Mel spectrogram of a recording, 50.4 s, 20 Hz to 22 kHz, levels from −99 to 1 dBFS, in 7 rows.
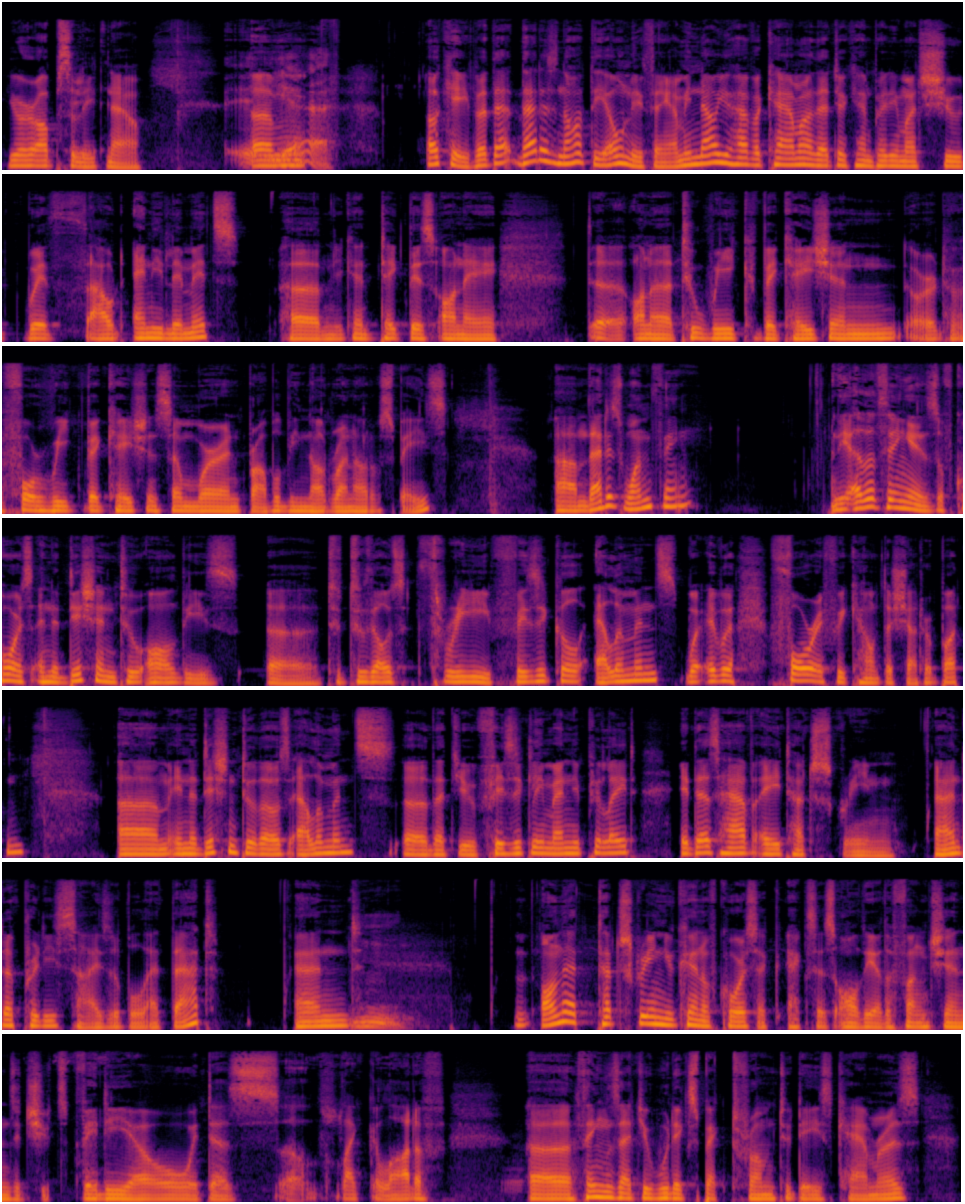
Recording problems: none

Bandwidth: 14.5 kHz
